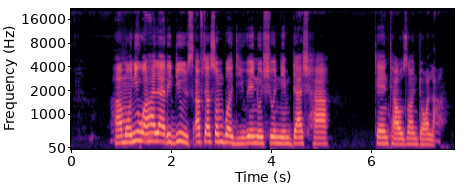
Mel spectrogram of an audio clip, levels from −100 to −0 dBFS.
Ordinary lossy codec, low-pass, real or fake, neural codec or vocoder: none; none; real; none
